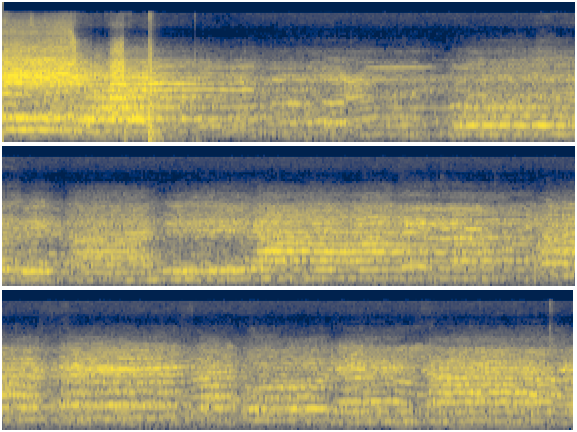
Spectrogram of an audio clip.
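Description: A group of voices singing together in a chant-like song, with long held notes.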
